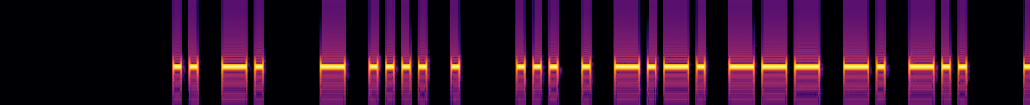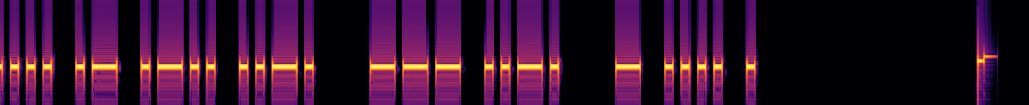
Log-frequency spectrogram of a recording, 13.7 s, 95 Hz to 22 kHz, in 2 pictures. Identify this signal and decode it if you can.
Morse code, heard as a keyed tone, about 22 wpm, 700 Hz. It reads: IN THE SECOND HALF OF THE
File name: practice / 22wpm / Sets of 6 Words - 22wpm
